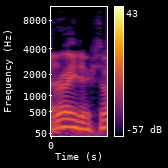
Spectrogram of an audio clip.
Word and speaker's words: Reuters: Reuters, okay. Yeah. In a June story. It's not pronounced how it's spelled. – I know. So, neither is Huawei.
